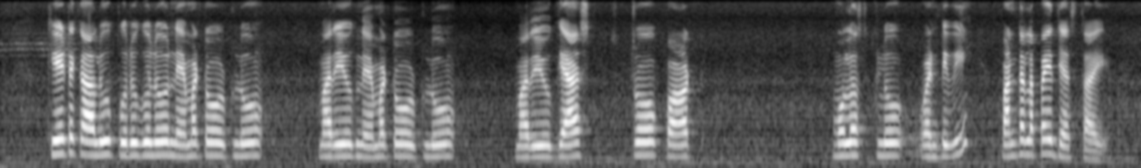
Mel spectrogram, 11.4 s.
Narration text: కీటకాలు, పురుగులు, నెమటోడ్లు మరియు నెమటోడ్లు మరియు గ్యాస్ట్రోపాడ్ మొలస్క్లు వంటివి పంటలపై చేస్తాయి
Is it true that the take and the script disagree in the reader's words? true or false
false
